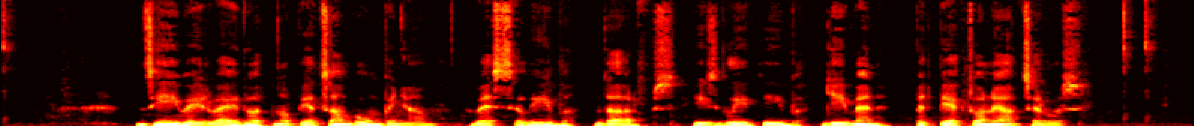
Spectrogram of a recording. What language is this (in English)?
Latvian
